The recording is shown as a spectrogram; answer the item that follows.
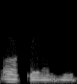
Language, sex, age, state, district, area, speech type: Malayalam, male, 18-30, Kerala, Kasaragod, rural, conversation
